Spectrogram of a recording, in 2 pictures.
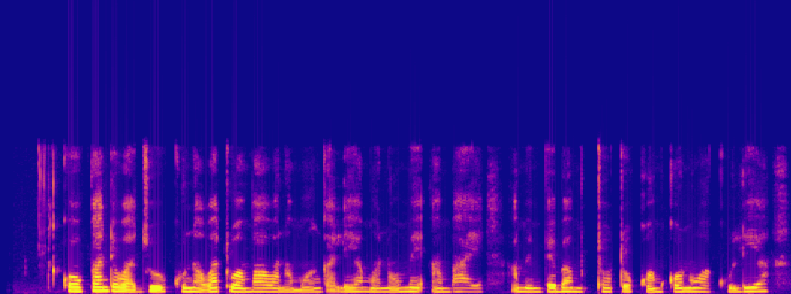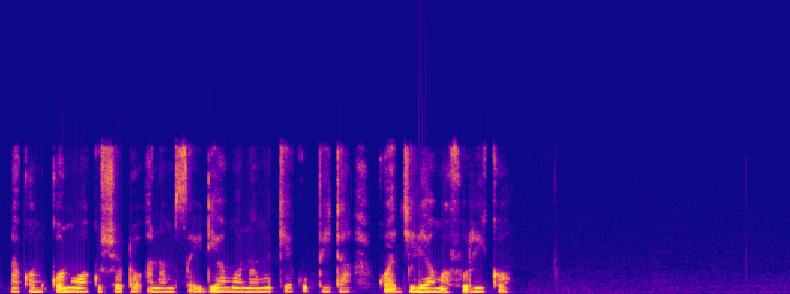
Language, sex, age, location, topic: Swahili, female, 25-35, Nairobi, health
